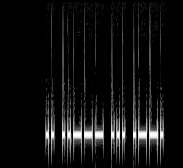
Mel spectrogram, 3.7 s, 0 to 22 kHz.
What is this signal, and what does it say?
Morse code, heard as a keyed tone, about 23 wpm, 700 Hz. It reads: I2SP
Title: DXCC-100 Call Signs - 4 Characters - 22wpm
